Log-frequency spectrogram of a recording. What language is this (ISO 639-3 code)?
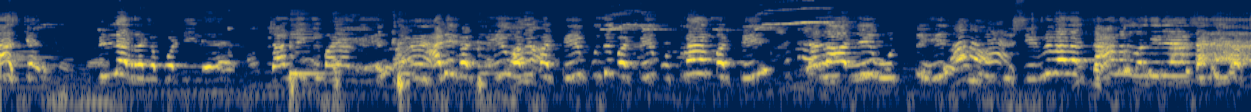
tam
